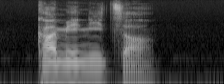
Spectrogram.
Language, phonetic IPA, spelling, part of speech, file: Polish, [ˌkãmʲjɛ̇̃ˈɲit͡sa], kamienica, noun, Pl-kamienica.ogg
